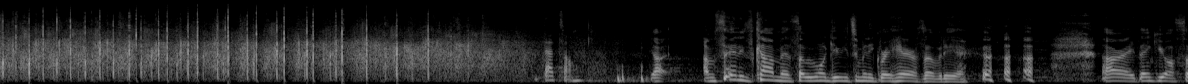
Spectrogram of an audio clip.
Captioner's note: applause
